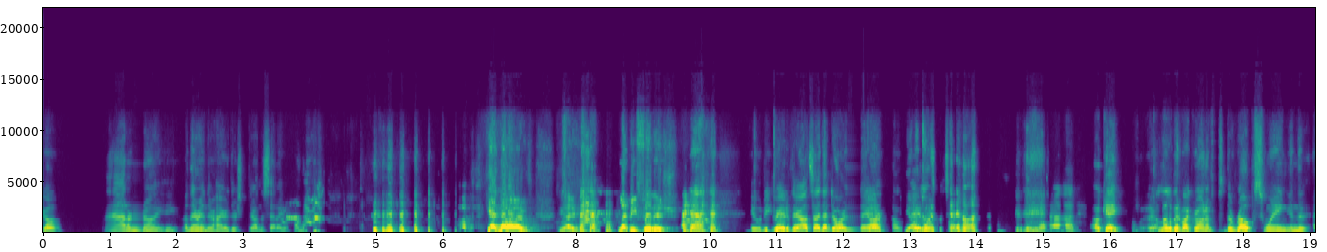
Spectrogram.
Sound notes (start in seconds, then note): 4.9 David and Kevin laugh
